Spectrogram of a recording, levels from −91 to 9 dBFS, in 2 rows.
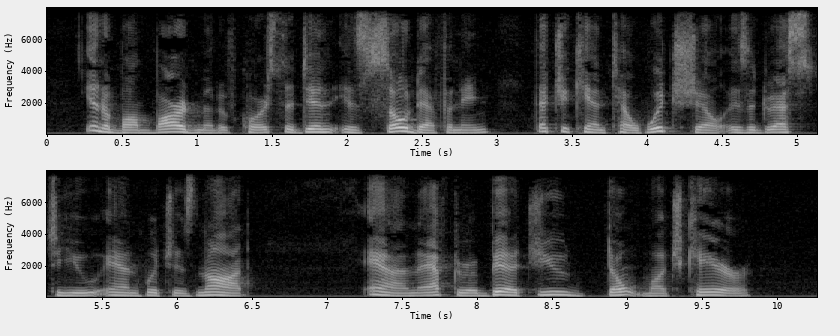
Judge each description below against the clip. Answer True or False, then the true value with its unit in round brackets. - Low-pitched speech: False (170 Hz)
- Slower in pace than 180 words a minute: False (185 wpm)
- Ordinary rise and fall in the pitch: True (3.0 semitones)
